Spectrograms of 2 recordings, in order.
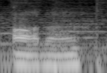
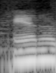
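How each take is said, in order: First: The first vowel sounds like the word 'on'. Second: The first vowel sounds like the word 'Anne'.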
